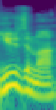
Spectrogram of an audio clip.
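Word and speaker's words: Uzomah: CJ Uzoma, okay, but we call him Who's Your Mama.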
